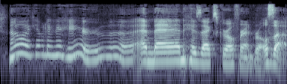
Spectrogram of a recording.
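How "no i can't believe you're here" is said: acted-out smitten, lovestruck swoon. Retelling a plot where he shows up for moral support: mock swooning. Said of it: "And she's like swooning".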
